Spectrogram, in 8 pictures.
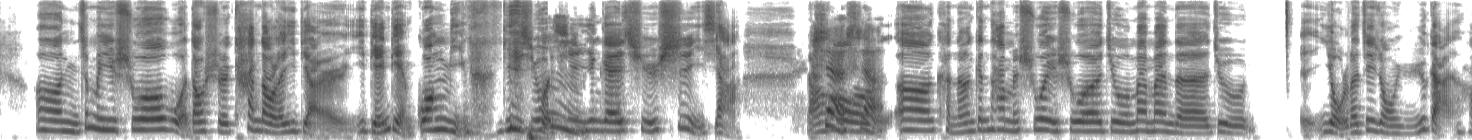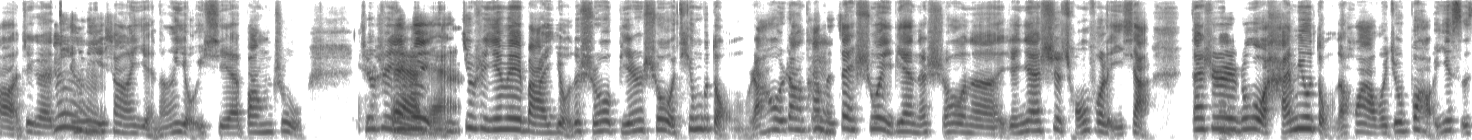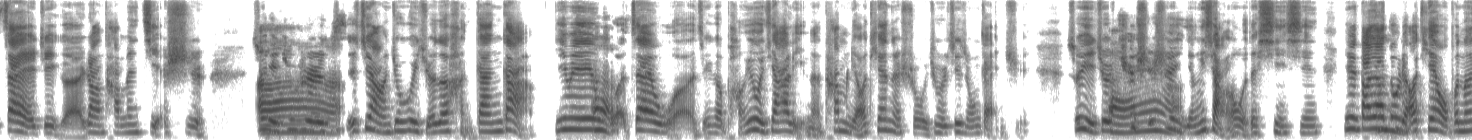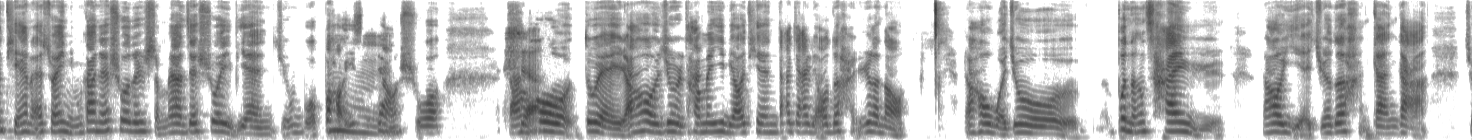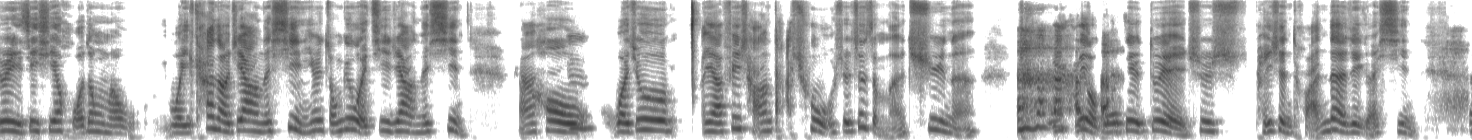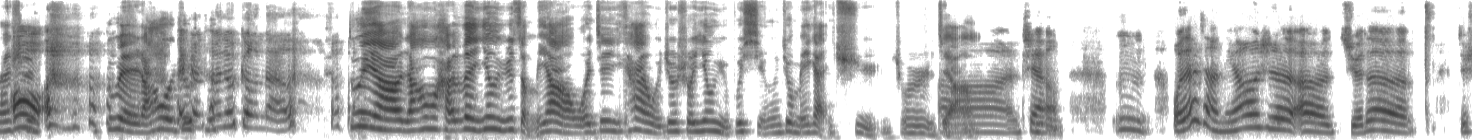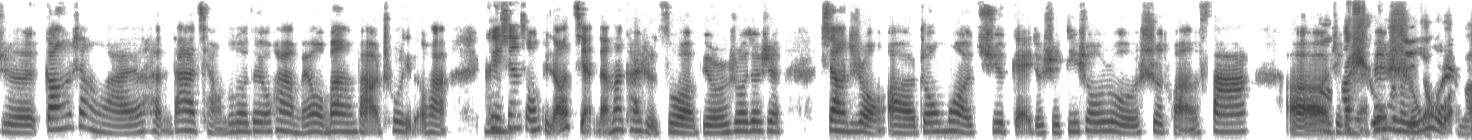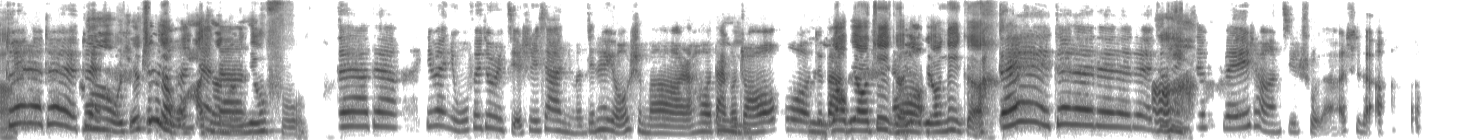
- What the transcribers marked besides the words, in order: laughing while speaking: "也许 我"; other background noise; lip smack; laugh; laugh; laughing while speaking: "陪审团就更难了"; laugh; tsk; laugh; laughing while speaking: "哦"; laugh
- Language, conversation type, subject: Chinese, advice, 如何克服用外语交流时的不确定感？
- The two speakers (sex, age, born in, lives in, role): female, 35-39, China, United States, advisor; female, 55-59, China, United States, user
